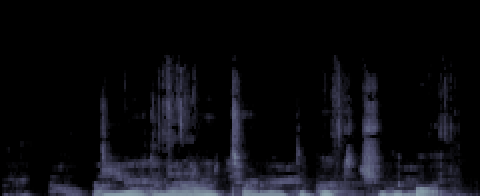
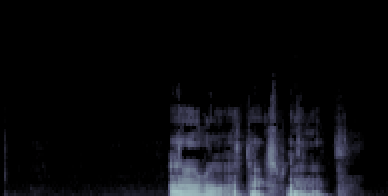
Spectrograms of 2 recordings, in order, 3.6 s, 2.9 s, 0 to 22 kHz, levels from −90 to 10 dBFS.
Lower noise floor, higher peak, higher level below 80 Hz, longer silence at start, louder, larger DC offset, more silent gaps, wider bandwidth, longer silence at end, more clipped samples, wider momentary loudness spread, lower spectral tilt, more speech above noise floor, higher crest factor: second, -58 dBFS vs -80 dBFS; second, -18 dBFS vs -4 dBFS; second, -74 dBFS vs -64 dBFS; second, 0.15 s vs 1.25 s; second, -36 LUFS vs -25 LUFS; neither; neither; first, 15 kHz vs 10.5 kHz; second, 0.15 s vs 0.35 s; neither; second, 6 LU vs 13 LU; about the same, -6 dB/octave vs -6 dB/octave; second, 23 dB vs 55 dB; second, 18 dB vs 24 dB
